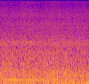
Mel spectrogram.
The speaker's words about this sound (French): Oui, il y a des trains ici. C'est peut-être un son que vous n'entendez pas souvent. Mais bon.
